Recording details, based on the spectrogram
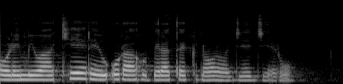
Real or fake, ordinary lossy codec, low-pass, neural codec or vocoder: real; none; 10.8 kHz; none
